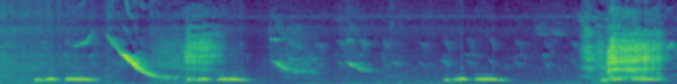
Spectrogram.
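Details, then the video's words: Local zebra dove used as a lure bird, recorded at Busu Reului, Mutiara, Pidie, Aceh, Indonesia: four bursts of soft, low, rolling coos spaced a few seconds apart, with other birds giving sharp falling whistles in between. "Burung Perkutut Lokal Pemikat Suara"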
